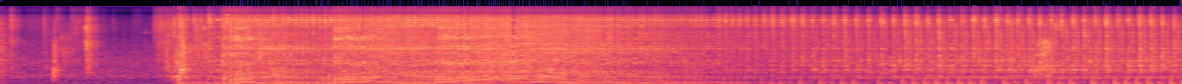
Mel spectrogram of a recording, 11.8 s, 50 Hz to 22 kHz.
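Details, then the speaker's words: Worn Honda Trail 70 single-cylinder engine after restoration work, idling with a busy, clattery rattle; slack cam chain suspected, cam chain tensioner to be adjusted to cut the noise. "next thing I wanna look into is the cam chain tensioner giving you rid of some of that noise"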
